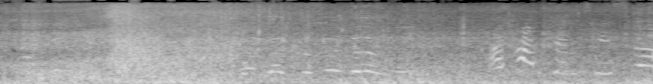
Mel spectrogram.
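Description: Shallow sea water sloshing and splashing around a swimming horse, with a brief louder splash about a second in, over steady wind noise on the microphone.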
